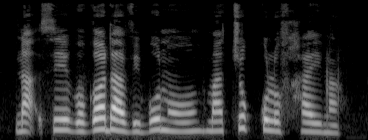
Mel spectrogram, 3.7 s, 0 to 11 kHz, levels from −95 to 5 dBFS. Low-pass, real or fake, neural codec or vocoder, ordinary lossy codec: 9.9 kHz; real; none; Opus, 64 kbps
